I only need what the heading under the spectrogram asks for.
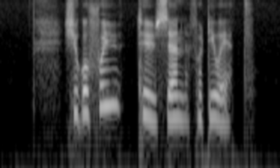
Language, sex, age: Swedish, female, 64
